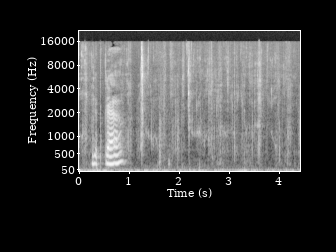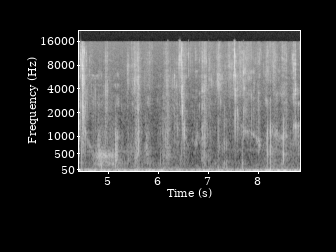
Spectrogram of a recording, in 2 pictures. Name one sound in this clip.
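A woman chews and smacks her lips close to a microphone.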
